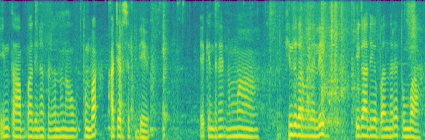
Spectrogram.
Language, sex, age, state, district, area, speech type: Kannada, female, 45-60, Karnataka, Vijayanagara, rural, spontaneous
